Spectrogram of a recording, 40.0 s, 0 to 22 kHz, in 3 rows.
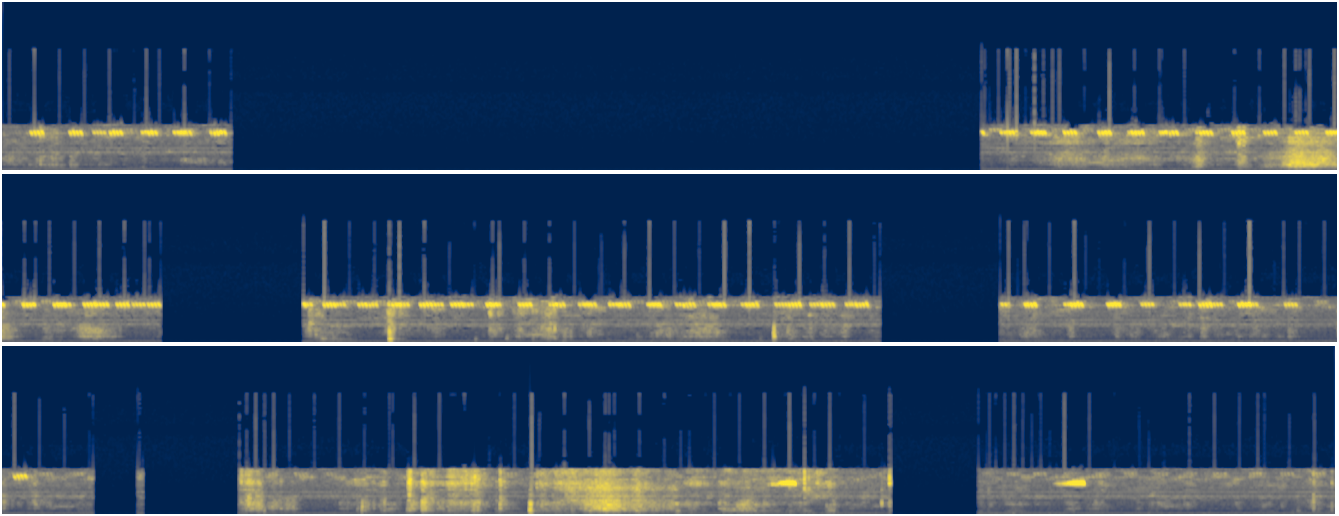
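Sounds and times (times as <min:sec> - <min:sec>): crickets chirping: 0:00.0 - 0:02.3, 0:09.8 - 0:15.0, 0:16.4 - 0:22.2, 0:23.4 - 0:27.6, 0:29.1 - 0:35.6, 0:36.5 - 0:40.0
steady low hum: 0:00.0 - 0:40.0.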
